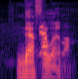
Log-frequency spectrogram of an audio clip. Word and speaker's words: Nephilim: Nephilim. Yeah. – Yes. Can you expand on what that is and how I missed it all these years? – Well, yeah, what you actually have here is the Nephilim recast as the Watchers in the movie,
